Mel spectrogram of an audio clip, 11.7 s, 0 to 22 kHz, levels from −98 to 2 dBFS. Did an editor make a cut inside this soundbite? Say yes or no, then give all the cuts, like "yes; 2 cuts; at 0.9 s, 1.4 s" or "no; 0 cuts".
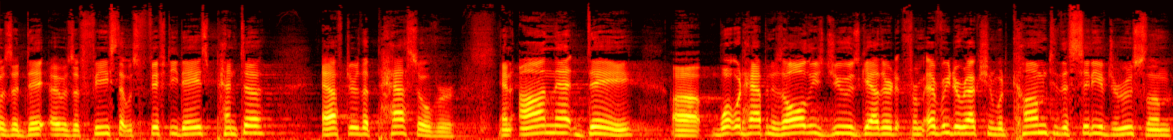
no; 0 cuts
